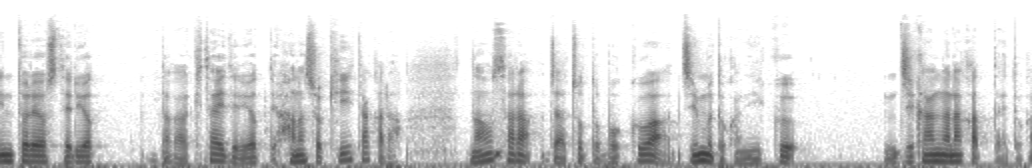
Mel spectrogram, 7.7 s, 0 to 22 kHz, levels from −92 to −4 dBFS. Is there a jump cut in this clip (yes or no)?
no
